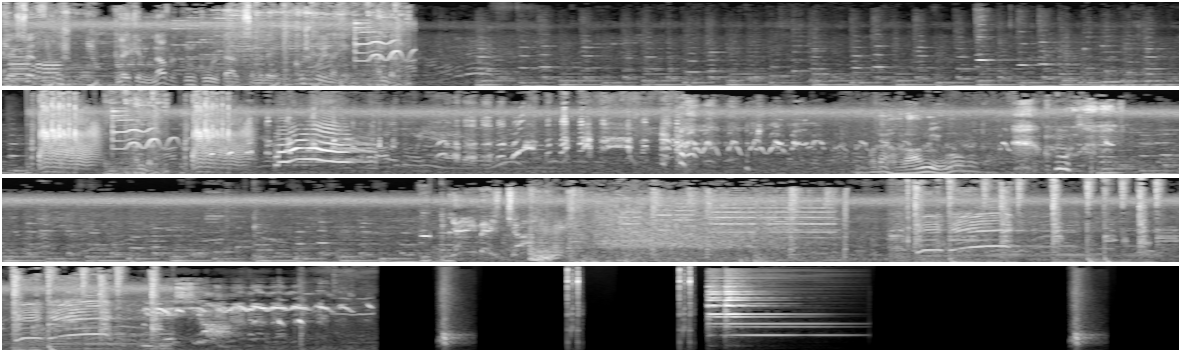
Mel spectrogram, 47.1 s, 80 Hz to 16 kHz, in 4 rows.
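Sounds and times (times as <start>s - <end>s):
fake wet fart sound effect: 12.0s - 14.4s, 28.8s - 29.3s
notification bell chime: 42.4s - 44.0s.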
